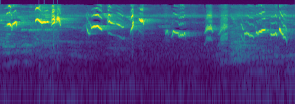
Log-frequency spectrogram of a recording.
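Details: Short phrase from a wild-caught Merapi mountain white-eye: several high, slurred whistled notes with sweeping pitch, then soft twittering.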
